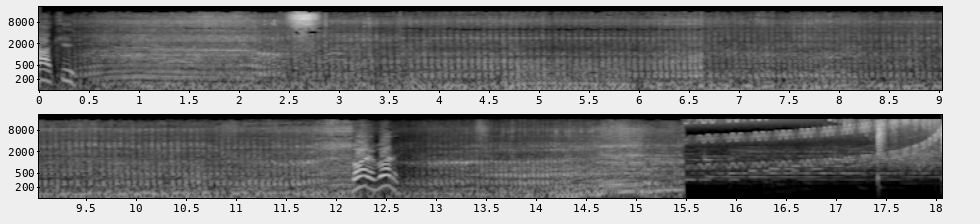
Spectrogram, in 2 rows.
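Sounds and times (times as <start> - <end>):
dirt bike engine idling: 2.2 - 14.4.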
